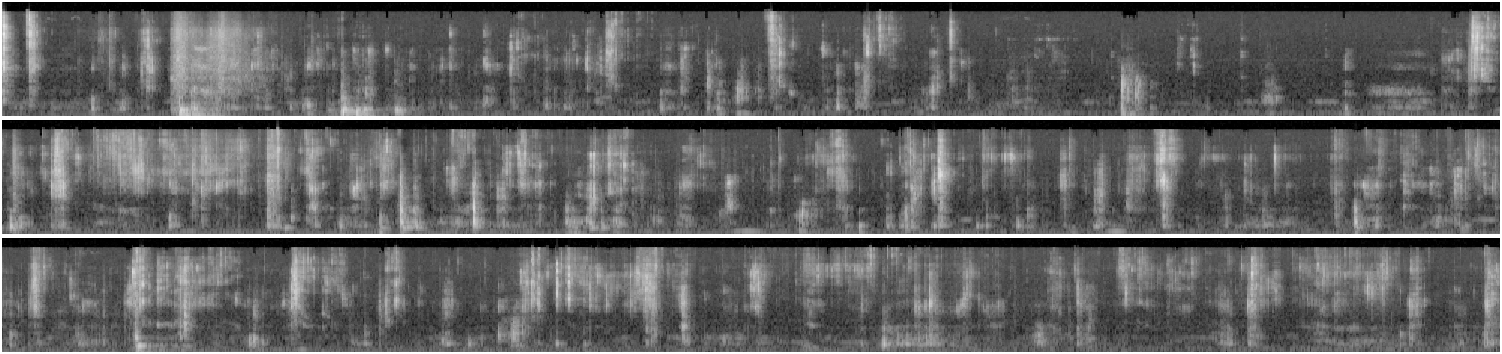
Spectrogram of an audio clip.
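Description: Close-miked eating sounds: a person chewing and biting chicken in coconut-milk sauce with rice, with many irregular mouth clicks. There are two louder, denser stretches of chewing, about a third of the way in and again past the two-thirds mark.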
